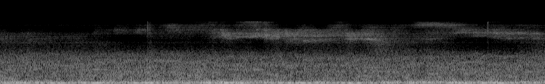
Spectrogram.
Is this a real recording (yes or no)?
no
